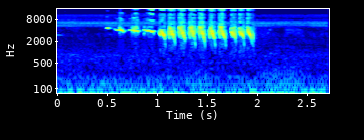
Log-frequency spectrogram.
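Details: Singing a lot, a brown-plumaged Lined seedeater gives a few thin lead-in whistles, then a rapid series of about ten clipped, buzzy notes repeated at an even pace before stopping abruptly.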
